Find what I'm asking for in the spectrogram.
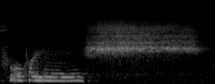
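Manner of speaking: "ch" drawn out very slowly and low; long hissed "ch"; demo ch sound. Shown as a demonstration. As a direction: hiss a long "ch" at a slow pace. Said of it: "exactement la même chose que".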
